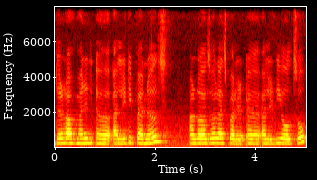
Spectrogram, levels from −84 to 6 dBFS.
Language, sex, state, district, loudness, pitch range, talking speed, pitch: English, female, Punjab, Kapurthala, -17 LUFS, 245-270 Hz, 165 wpm, 260 Hz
